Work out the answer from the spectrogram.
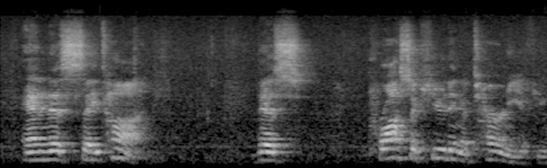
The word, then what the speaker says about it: Satan: This, and the pronunciation is Satan.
